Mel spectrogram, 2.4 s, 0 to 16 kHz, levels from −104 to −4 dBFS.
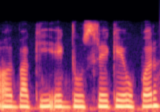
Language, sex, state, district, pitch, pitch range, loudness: Bhojpuri, female, Uttar Pradesh, Deoria, 190 Hz, 185-195 Hz, -11 LUFS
